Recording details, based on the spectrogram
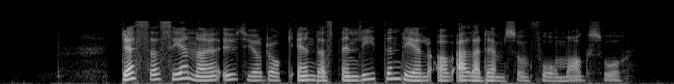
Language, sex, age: Swedish, female, 26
